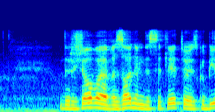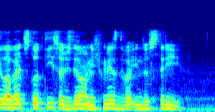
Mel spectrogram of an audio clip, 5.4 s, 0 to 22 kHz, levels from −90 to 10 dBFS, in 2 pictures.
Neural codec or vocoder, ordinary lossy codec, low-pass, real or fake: codec, 16 kHz, 16 kbps, FreqCodec, smaller model; Opus, 64 kbps; 7.2 kHz; fake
